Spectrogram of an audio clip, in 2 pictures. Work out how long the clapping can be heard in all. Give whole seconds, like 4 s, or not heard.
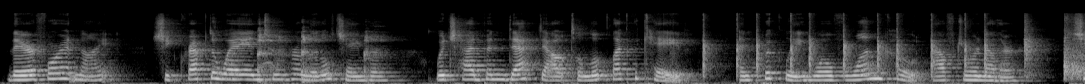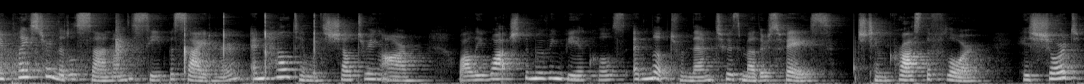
7 s.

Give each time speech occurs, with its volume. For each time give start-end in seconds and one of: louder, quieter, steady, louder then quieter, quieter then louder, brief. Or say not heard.
0.1-21.6 steady.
